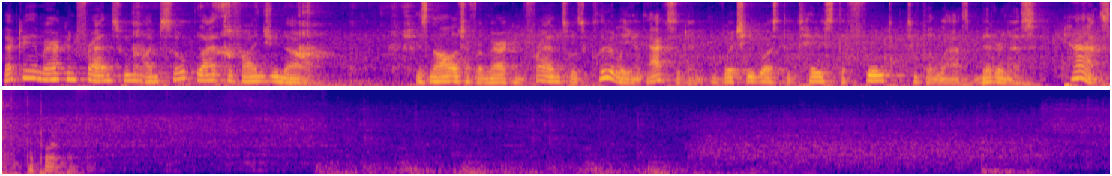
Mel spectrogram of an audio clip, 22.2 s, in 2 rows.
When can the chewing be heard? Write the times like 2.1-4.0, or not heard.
1.2-4.2.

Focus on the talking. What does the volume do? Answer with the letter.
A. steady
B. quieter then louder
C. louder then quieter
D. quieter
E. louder
A.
